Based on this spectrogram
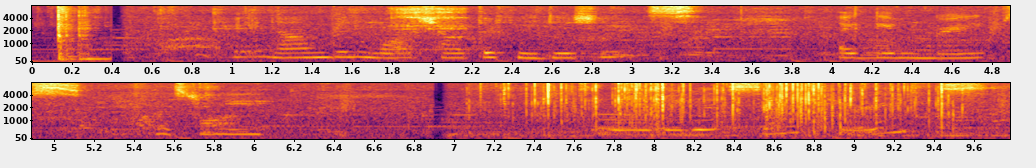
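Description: Over loud background music, a woman speaks at a very slow pace, leaving long, frequent pauses. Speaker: pet owner. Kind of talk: casual talk to camera, pet care vlog. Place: home room. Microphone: phone near.

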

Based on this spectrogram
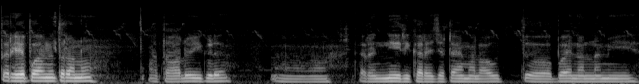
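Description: At a fairly slow pace, a man talks in a medium pitch with a dark, mellow tone.

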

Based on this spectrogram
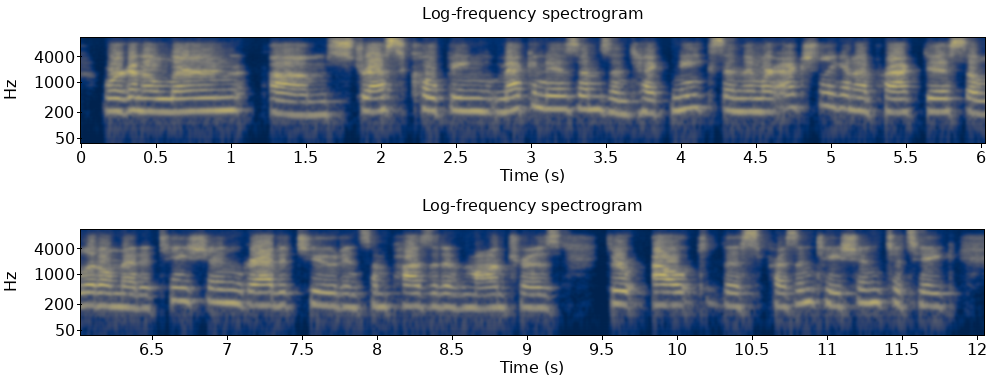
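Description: Over music in the background, a woman speaks with fairly even intonation and hardly any pauses. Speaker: presenter. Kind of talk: webinar presentation. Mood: calm, friendly. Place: home room. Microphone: webcam.

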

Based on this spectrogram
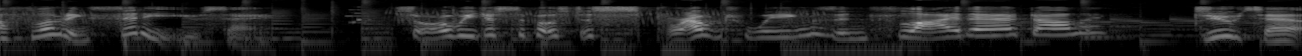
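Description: A female-sounding voice in a put-on character voice speaks at a high pitch and moderate pace, with faint music in the background. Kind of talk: theatrical stage diva. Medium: machinima. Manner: grand, flirtatious, affected.

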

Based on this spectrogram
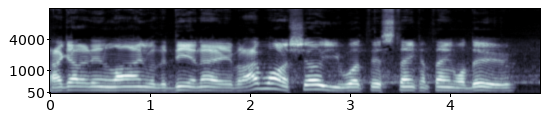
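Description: Light background noise is present. A man talks at a moderate pace. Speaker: CB radio hobbyist. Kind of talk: casual show-and-tell report to a radio tech. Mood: excited, amazed. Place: home room. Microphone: phone near.

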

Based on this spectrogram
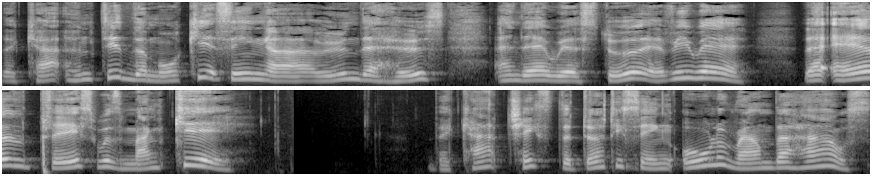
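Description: Speaking with a Scottish accent at a fairly slow pace, a man uses a high pitch, lively intonation and a dark, mellow tone on a very clean recording with a silent background. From Scotland. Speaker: English teacher. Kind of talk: storybook reading.

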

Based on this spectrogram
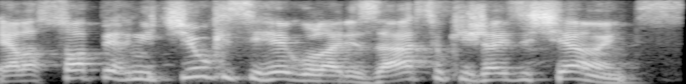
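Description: Talking at a fairly slow pace, a man with a high pitch makes very wide pitch swings. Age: 50s. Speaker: spiritist lecturer and university professor; spiritist lecturer, university professor. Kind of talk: talk show lecture. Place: home room. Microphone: webcam.

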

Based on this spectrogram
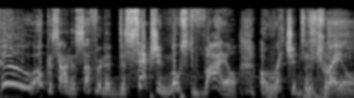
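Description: Faint music plays in the background as a man with a high voice talks at a moderate pace. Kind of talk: comic overacting. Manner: melodramatic, grandiose, cooing.

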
